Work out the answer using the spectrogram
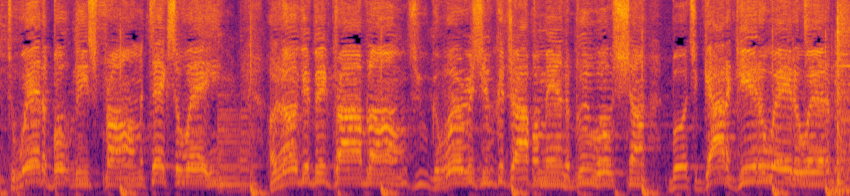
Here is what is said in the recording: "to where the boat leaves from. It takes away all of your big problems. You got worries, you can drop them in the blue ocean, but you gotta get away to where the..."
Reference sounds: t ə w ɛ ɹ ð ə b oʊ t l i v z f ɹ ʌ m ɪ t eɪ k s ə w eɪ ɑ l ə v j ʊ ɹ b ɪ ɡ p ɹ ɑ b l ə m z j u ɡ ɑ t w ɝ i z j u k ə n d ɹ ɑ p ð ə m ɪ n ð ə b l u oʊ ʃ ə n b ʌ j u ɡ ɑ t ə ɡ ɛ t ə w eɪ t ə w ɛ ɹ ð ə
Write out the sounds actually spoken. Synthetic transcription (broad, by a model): t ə w ɛ ɹ ð ə b oʊ t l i z f ɹ ʌ m ɪ t eɪ k s ə w eɪ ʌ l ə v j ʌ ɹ b ɪ ɡ p ɹ ɑ b l ə m z j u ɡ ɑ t w ɝ i z j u k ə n d ɹ ɑ p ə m ɪ n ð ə b l u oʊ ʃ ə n b ʌ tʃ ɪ ɡ ɑ t ə ɡ ɛ t ə w eɪ t ə w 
